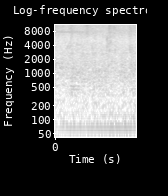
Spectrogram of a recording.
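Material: Nothing is struck.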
